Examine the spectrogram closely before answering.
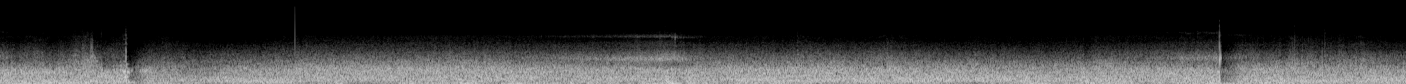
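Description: Loud, steady roar of whitewater rapids, heard up close from a camera riding on a kayak as it drops over a ledge and runs the rapid. A short knock with a brief dip in the roar comes about a second in and again near the end.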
